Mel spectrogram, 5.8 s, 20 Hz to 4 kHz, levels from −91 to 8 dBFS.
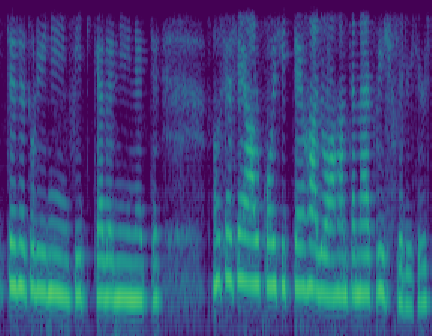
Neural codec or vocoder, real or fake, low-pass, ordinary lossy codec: none; real; 3.6 kHz; Opus, 64 kbps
